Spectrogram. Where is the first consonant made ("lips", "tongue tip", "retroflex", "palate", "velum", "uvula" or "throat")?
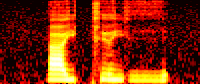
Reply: palate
